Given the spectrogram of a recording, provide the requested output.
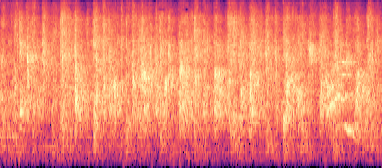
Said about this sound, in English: One more round of applause before we get started.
